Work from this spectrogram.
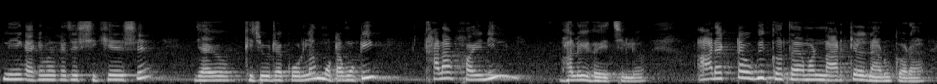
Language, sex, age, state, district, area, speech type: Bengali, female, 45-60, West Bengal, Paschim Bardhaman, urban, spontaneous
